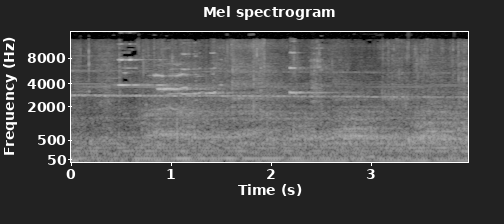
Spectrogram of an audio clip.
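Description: A man breathes heavily close by.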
